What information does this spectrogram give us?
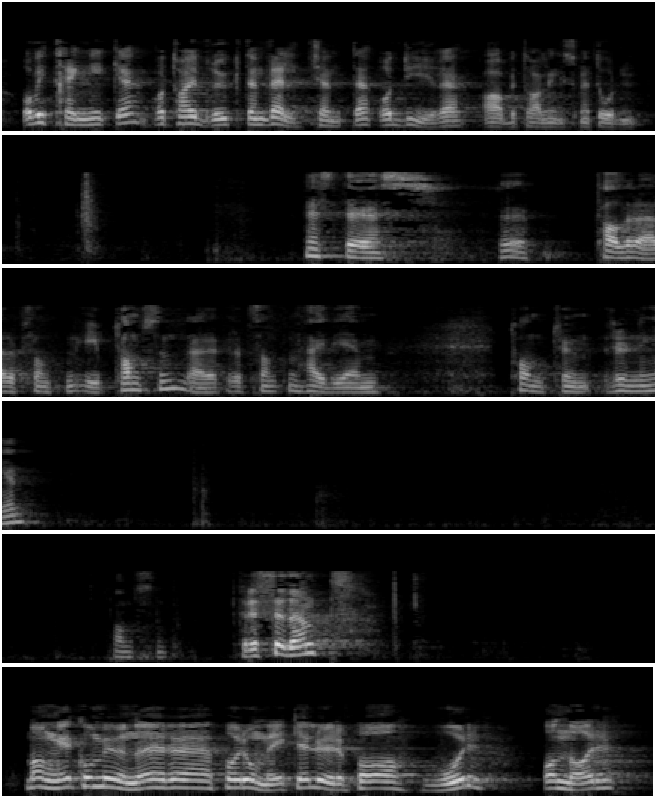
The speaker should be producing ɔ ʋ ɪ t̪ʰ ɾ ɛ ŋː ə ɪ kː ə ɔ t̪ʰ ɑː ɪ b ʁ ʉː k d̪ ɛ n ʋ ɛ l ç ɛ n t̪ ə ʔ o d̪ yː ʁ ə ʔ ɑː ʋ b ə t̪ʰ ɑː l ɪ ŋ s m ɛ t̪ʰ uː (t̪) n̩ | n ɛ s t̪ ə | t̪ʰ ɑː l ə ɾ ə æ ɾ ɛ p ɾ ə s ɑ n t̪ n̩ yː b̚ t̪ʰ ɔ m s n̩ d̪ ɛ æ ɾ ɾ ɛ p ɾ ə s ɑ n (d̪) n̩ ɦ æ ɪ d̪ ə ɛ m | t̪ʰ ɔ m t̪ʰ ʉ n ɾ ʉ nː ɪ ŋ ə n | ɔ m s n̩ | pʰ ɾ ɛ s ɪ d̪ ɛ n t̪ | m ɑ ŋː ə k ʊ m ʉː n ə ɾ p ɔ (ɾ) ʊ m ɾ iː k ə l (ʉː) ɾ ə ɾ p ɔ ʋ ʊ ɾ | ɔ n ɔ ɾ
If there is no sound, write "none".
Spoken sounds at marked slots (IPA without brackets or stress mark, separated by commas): d̪, t̪, ɾ, ʉː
